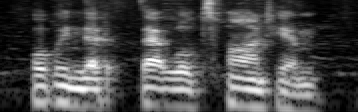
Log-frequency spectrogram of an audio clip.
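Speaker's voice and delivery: ordinary delivery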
